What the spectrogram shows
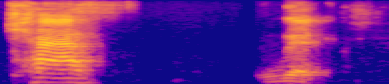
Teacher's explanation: When it's a noun, Catholic. First syllable stress, and we actually drop that middle syllable in English.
